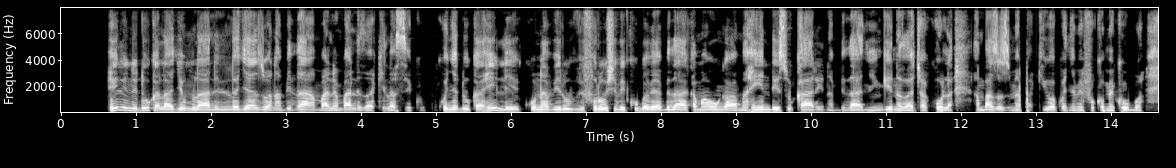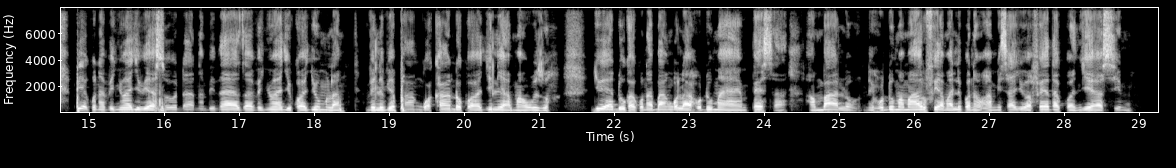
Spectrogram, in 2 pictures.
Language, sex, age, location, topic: Swahili, male, 25-35, Nakuru, finance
